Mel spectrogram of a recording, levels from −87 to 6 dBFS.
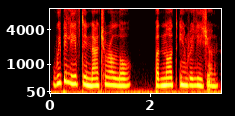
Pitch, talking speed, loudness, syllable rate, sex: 220 Hz, 155 wpm, -14 LUFS, 5.2 syllables/s, female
